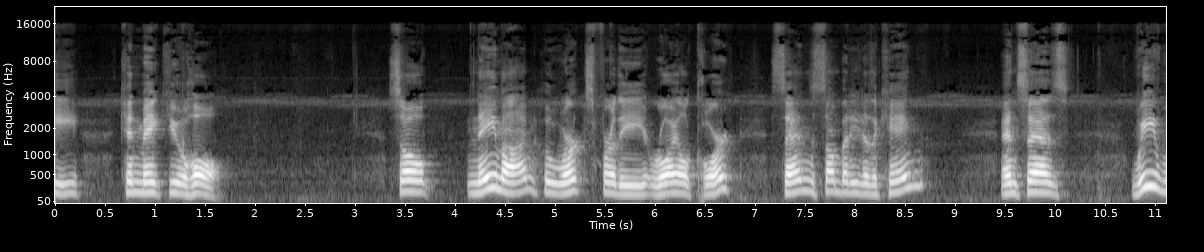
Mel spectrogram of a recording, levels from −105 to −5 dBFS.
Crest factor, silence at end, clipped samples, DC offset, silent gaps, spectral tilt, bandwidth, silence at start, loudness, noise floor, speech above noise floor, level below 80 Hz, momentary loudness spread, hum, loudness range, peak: 16 dB; 0 s; under 0.1%; under 0.1%; none; -7.5 dB/octave; 11 kHz; 0 s; -16 LUFS; -61 dBFS; 46 dB; -68 dBFS; 10 LU; none; 4 LU; 0 dBFS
